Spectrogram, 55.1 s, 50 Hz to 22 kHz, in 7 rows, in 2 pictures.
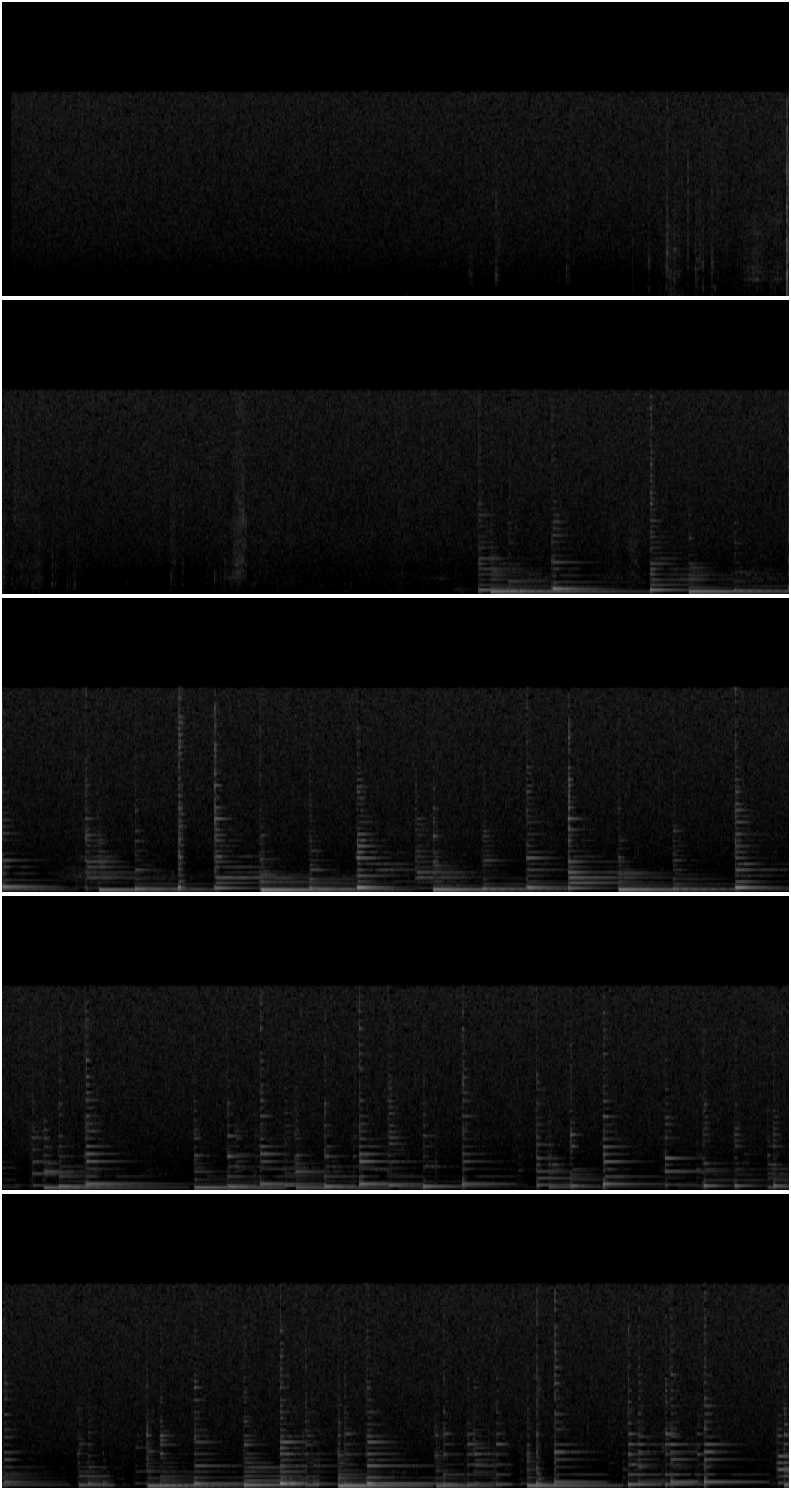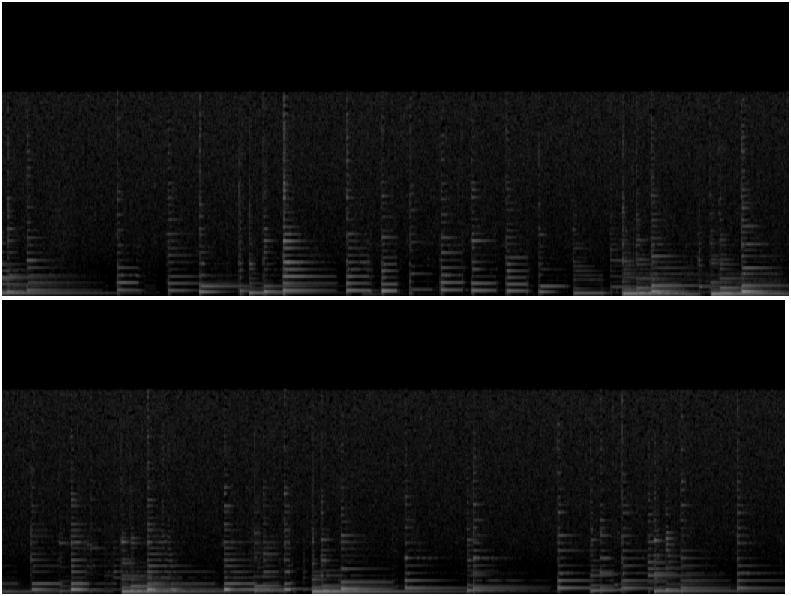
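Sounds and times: ukulele playing: 12.4 - 55.0.

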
